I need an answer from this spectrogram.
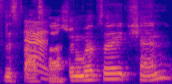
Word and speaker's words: Shein: Shen, is that how you say it? Yeah.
